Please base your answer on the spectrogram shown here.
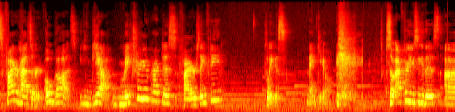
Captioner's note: chuckle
